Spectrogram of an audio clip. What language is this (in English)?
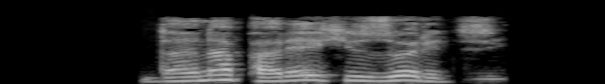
Central Kurdish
